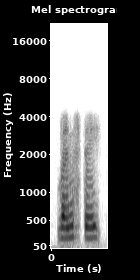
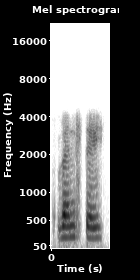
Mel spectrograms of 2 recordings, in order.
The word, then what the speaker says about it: Wednesday: usually pronounce it at wednesday wednesday to only two syllables and next is saturday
